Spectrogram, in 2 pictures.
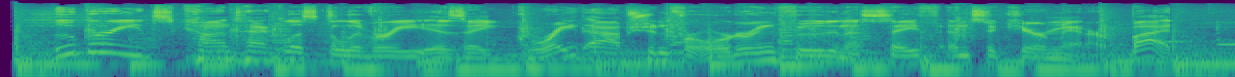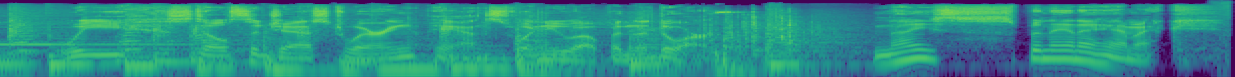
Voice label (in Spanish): USA Masculino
